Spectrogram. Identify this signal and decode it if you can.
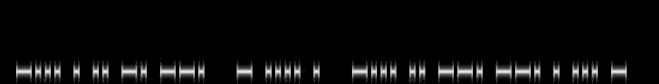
Morse code, heard as a keyed tone, about 25 wpm, 600 Hz. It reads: BEING THE BIGGEST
